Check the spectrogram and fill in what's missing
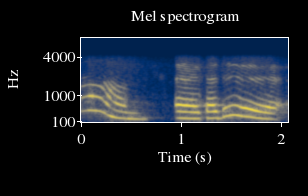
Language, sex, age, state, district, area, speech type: Sanskrit, female, 18-30, Kerala, Thrissur, urban, conversation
